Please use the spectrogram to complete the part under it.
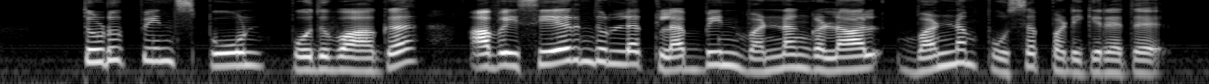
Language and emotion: Tamil, neutral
